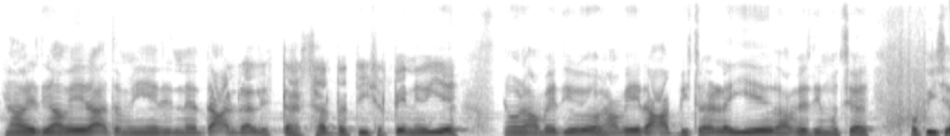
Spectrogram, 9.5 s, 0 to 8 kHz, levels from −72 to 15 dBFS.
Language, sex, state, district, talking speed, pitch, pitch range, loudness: Hindi, male, Uttar Pradesh, Etah, 50 wpm, 140 Hz, 130-140 Hz, -15 LUFS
